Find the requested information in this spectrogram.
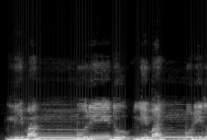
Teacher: نون ساکن ہے، اس کے بعد نون آ رہا ہے، تو یہ نون میں مرج کر کے پڑھ رہا ہے، غنہ بھی ہو رہا ہے. تو اس اعتبار سے یہ ادغام مع الغنہ اور ادغام ناقص ہے.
